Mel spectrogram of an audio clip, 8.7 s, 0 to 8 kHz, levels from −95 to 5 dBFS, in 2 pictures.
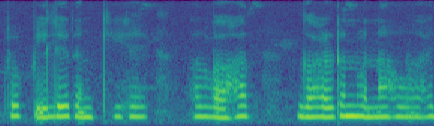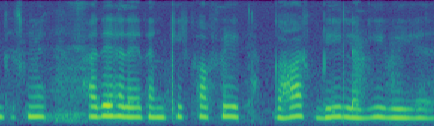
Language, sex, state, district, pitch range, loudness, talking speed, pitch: Hindi, female, Uttar Pradesh, Lucknow, 225-235 Hz, -17 LUFS, 145 wpm, 230 Hz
